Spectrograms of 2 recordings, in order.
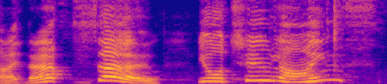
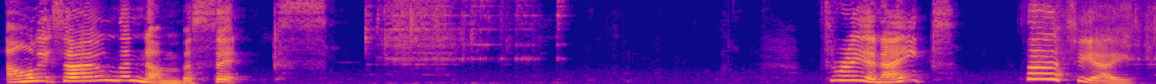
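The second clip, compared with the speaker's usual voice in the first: sing-song bingo number calls; drawn-out call then quick repeat; bingo caller; slower than usual. Acted.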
